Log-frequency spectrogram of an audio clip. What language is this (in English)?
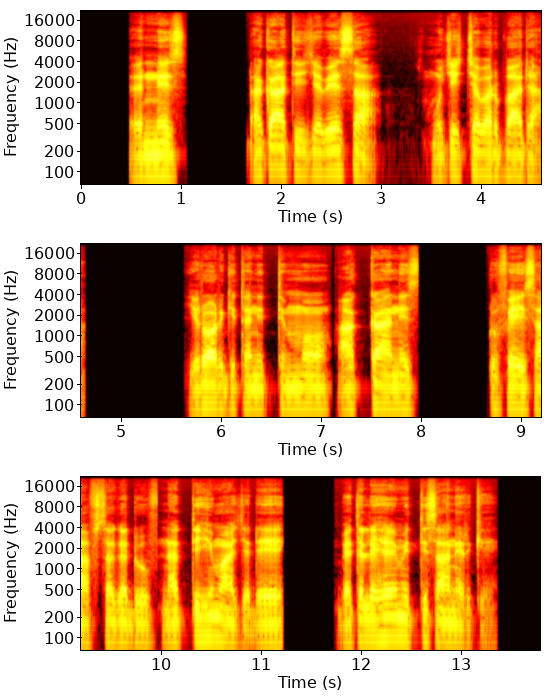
Oromo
